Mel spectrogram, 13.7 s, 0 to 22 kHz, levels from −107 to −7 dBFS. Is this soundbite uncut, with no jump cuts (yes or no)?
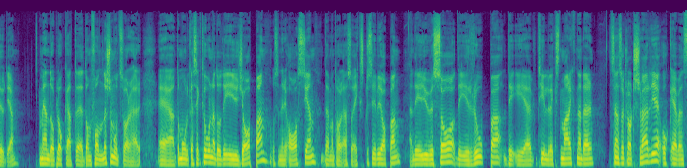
yes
